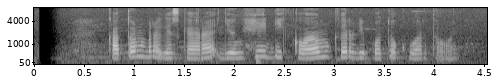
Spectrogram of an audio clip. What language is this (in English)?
Sundanese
